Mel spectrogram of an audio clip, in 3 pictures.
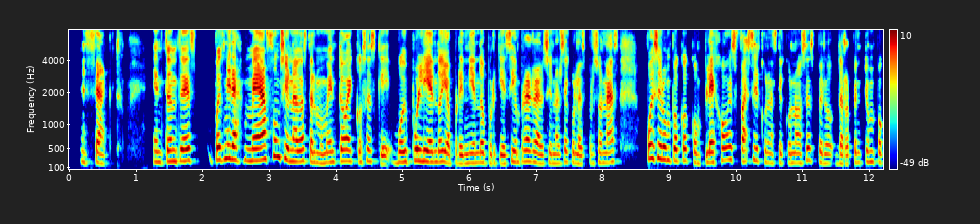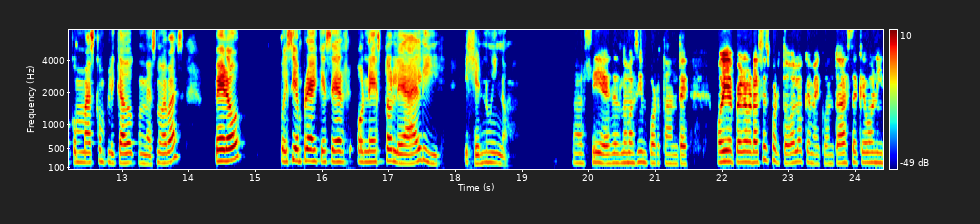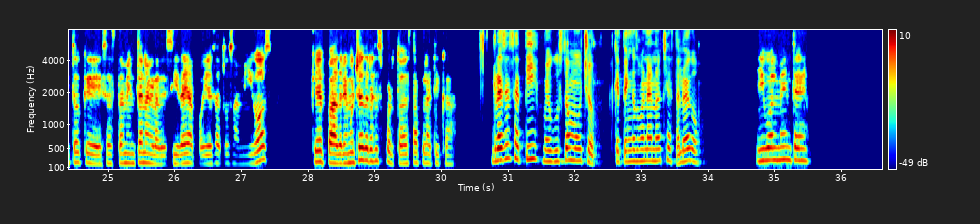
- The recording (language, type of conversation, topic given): Spanish, podcast, ¿Cómo creas redes útiles sin saturarte de compromisos?
- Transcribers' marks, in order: none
